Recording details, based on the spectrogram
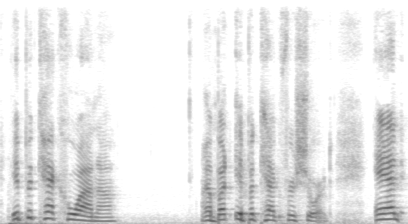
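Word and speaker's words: ipecacuanha: ipac so it's um ipa kakuana excuse me i've mispronounced it ipika kawana but ipatek for short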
